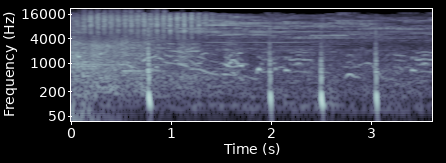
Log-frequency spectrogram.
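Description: A bouncy ball is kicked high into the air several times, giving sharp, separate thumps at uneven intervals that stand out over a soft background of babble.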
